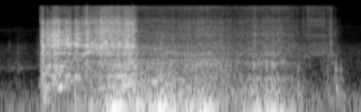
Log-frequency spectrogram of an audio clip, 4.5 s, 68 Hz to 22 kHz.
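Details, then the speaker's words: 1987 Chevy K20, 350 small block, sitting for years, fresh premium fuel added to an empty tank: catches with a flare of revs, then lumpy uneven idle and dies in about three seconds; spark timing suspected; rough idle, stalls. "little bit of a rough idle got the keep his foot on the gas she don't want to idle still don't want to idle"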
